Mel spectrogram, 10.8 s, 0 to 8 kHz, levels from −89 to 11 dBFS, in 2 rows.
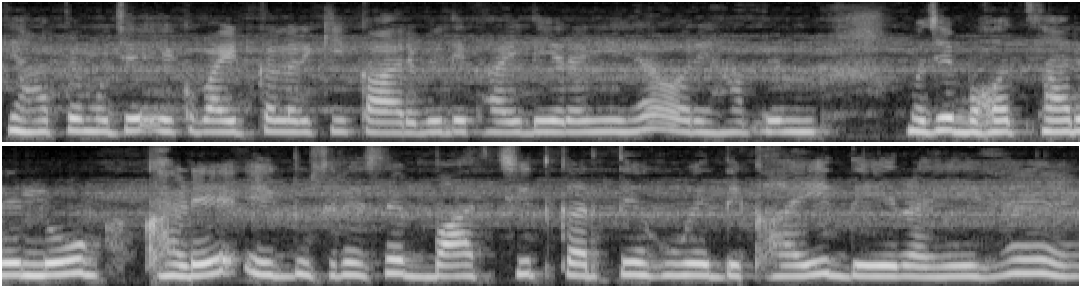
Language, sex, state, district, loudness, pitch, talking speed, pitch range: Hindi, female, Jharkhand, Sahebganj, -14 LUFS, 240 Hz, 170 wpm, 230-255 Hz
